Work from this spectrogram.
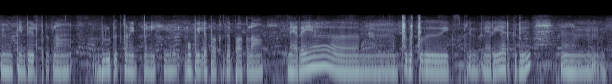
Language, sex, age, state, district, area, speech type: Tamil, female, 18-30, Tamil Nadu, Dharmapuri, rural, spontaneous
